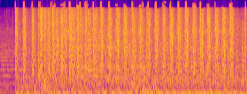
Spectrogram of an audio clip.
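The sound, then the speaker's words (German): Rapid, sustained machine-gun fire rattles off in a fast, even stream of sharp, loud reports, riddling an enemy line round after round and continuing without pause for the whole stretch. “Patrone um Patrone durchsiebte es die feindliche Linie.”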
